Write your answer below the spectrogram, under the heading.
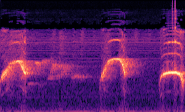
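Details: Straw-headed bulbul, cucakrowo, in mimicry of other birds, cats and humans: a long drawn whistle fading out, an arched slur, then a loud steady whistled note.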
